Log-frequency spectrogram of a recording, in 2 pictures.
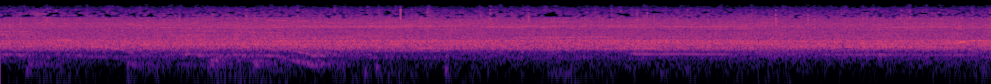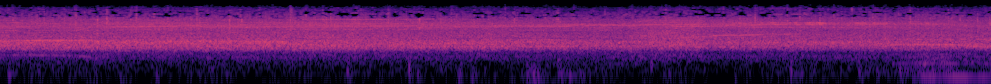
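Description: A basketball crowd roars steadily and loudly for about twenty seconds as Caitlin Clark becomes the all-time leading scorer in women's college basketball in a game against Michigan, a dense, unbroken wash of cheering and screaming that never fades, with no clear voices standing out.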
